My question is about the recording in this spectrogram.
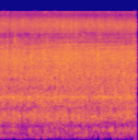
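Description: Water gushing steadily from a tubewell's outlet pipe into a concrete trough and splashing down the channel below.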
